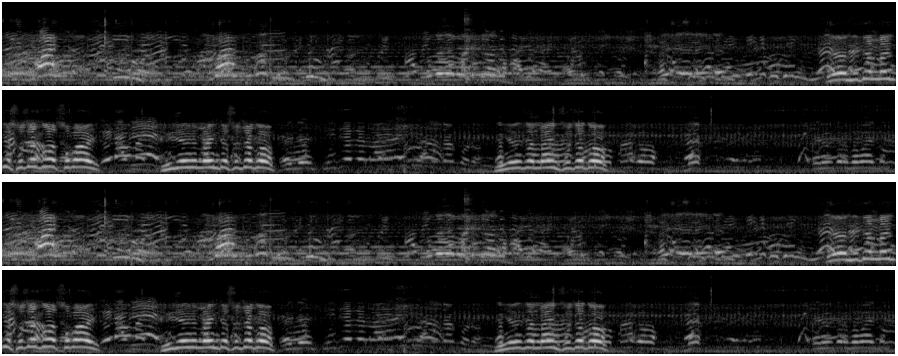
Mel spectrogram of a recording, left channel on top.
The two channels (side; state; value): both; identical; correlation 1.00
